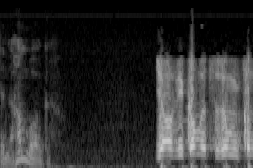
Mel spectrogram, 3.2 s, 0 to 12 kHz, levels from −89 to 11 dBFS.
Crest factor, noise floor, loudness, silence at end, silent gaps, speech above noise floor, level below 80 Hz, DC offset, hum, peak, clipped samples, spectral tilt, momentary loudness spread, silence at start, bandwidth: 20 dB; -63 dBFS; -18 LUFS; 0 s; none; 43 dB; -48 dBFS; under 0.1%; none; -2 dBFS; under 0.1%; -5.5 dB/octave; 19 LU; 0 s; 7.2 kHz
